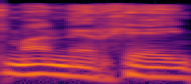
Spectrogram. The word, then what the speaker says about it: Mannerheim: And and uh, well, we say of course Mannerheim, but he pronounced it in some way.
